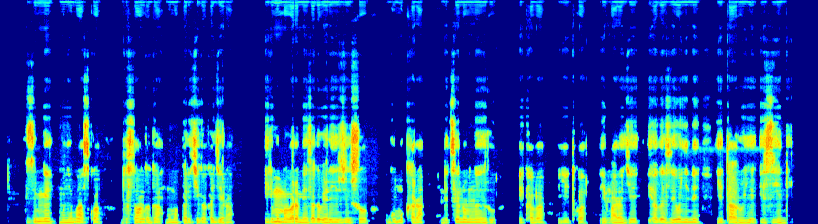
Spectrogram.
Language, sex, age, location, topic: Kinyarwanda, male, 50+, Musanze, agriculture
